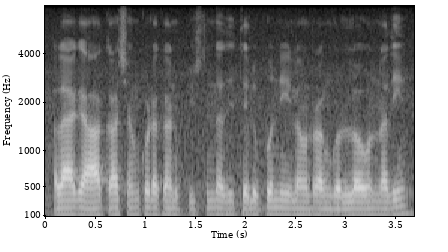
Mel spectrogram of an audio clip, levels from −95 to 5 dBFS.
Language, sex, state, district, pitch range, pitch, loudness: Telugu, male, Telangana, Mahabubabad, 95-105 Hz, 100 Hz, -19 LUFS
